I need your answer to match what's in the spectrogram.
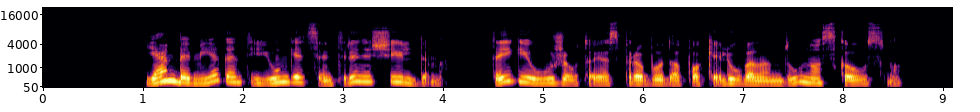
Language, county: Lithuanian, Kaunas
